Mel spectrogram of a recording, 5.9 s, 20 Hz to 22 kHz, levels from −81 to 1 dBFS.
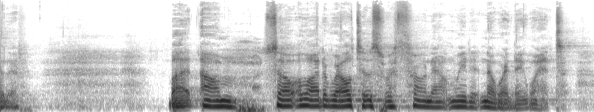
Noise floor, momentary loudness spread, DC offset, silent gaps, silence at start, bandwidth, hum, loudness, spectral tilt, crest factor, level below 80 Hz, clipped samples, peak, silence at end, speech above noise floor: -47 dBFS; 14 LU; under 0.1%; none; 0 s; over 20 kHz; none; -18 LUFS; -6.5 dB/octave; 18 dB; -42 dBFS; under 0.1%; -2 dBFS; 0.3 s; 29 dB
